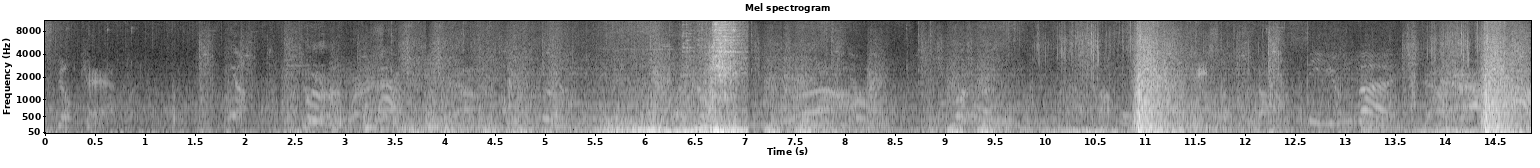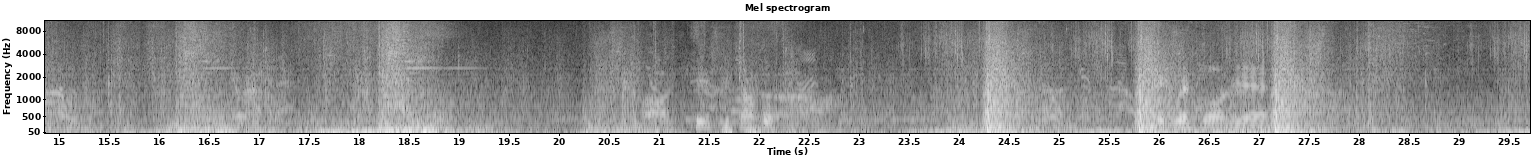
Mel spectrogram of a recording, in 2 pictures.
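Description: Men shout and grunt in battle cries.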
